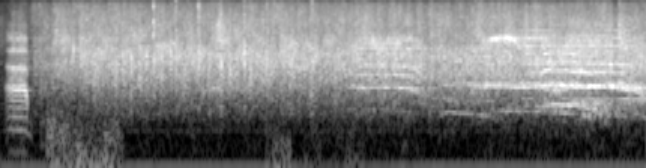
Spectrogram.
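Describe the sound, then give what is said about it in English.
House members applaud in a legislative chamber. The clapping is dense and steady from the start and swells louder toward the end, where crowd voices rise over it. “That is the sound of House members, at this point only Republicans since the Democrats have fled, applauding what Bosma had to say and then booing coming from the spectators in the chamber.”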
